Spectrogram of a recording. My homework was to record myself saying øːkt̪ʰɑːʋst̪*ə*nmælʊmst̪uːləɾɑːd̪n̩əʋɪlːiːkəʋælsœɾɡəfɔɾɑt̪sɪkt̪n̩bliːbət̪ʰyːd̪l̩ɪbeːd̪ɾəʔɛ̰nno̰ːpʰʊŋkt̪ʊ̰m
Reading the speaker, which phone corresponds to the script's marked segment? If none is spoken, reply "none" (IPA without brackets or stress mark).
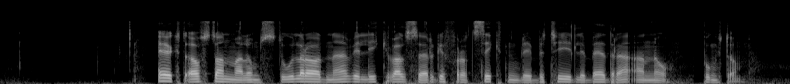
ɑ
